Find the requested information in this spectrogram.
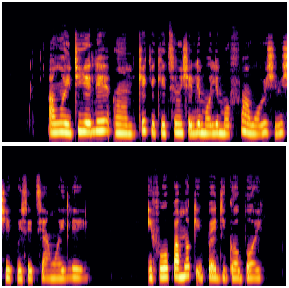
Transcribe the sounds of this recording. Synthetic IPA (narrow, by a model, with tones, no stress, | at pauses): a˨w̃ɔ̃˧i˨di˦je˧˦le˦ã˦˨m̩˨ke˦ke˨˧˨ke˧tĩ˦ʃe˧le˦mɔ̃˧le˦mɔ̃˧fũ˦a˦˨w̃ɔ̃˧o˧ɾi˦ʃi˨ɾi˦ʃi˦˨i˨k͡pe˨se˨ti˧˦a˦˨w̃ɔ̃˧i˧le˦˧˦ | i˨fo˨o˦k͡pa˧mɔ̃˦ki˨˧˨k͡pɛ˦˧di˨˧ɡɔ˧bɔ˧i˧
